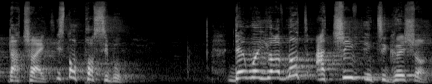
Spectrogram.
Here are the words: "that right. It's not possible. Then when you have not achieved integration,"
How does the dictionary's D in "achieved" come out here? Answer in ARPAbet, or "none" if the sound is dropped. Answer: D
